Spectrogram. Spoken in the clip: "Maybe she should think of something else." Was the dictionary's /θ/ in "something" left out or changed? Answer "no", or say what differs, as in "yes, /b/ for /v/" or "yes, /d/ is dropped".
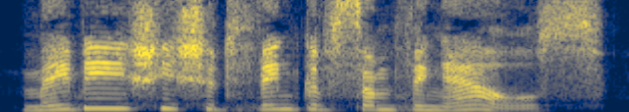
no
